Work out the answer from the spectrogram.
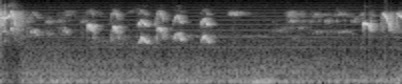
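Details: Sogon, lure song to make a bird sing: a sequence of clear, separate high chirps stepping up and down in pitch, then a fresh twittering burst at the end.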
